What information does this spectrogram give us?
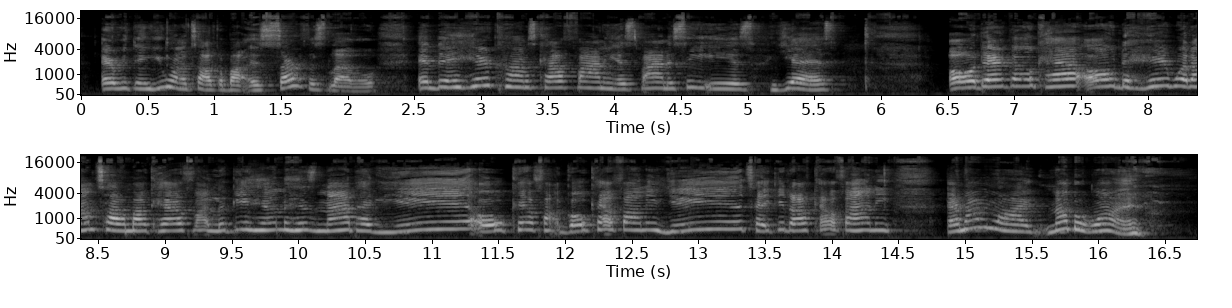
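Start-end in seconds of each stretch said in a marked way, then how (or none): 6.5-14.5 mock drunk voice, higher and louder. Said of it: "You sound drunk and like an idiot".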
